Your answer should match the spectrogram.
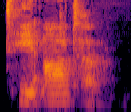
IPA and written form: teˈaːtɐ (theater)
